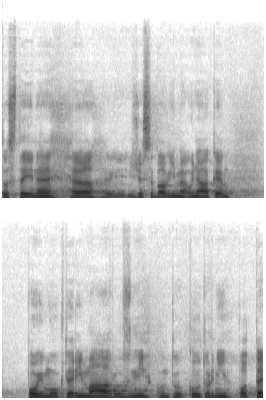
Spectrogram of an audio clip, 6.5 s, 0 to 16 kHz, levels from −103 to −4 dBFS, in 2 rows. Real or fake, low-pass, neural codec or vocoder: fake; 14.4 kHz; codec, 44.1 kHz, 7.8 kbps, DAC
